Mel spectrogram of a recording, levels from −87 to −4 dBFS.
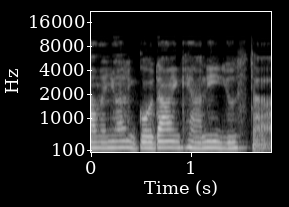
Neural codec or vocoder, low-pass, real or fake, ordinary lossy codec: vocoder, 22.05 kHz, 80 mel bands, HiFi-GAN; none; fake; none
